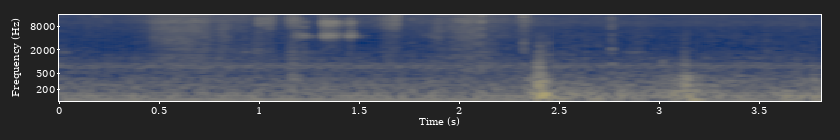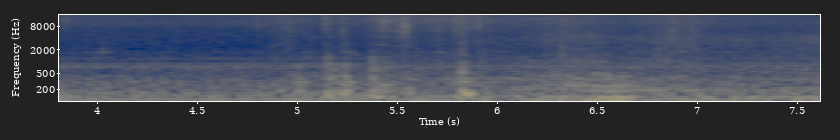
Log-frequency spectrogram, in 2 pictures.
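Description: Car running at low speed, heard from inside the cabin: a steady low engine and road hum, with a sharp knock about two and a half seconds in and smaller knocks a little later; the low hum swells slightly near the end.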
